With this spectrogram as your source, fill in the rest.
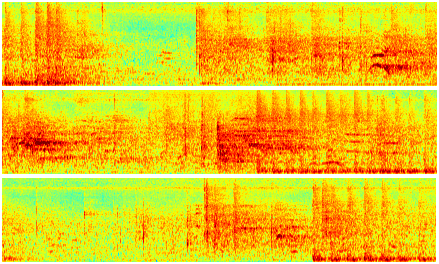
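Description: Ice skates scrape and carve across an ice rink in a large echoing hall.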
